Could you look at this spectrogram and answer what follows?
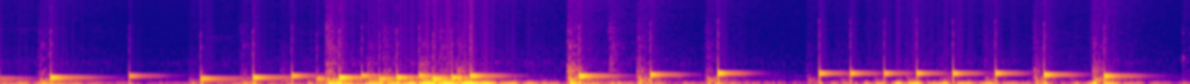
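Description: Sampled water bottle tone played unprocessed on keys as short plucky pitched notes in a quick melodic run, faint and close, with key clacks and low thumps underneath.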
